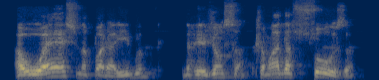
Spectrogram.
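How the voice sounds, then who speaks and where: The speaker is a man with a normal speaking voice. His intonation is lively. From Brazil, São Paulo state countryside. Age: 60s. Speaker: neurology professor. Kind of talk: lecture.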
